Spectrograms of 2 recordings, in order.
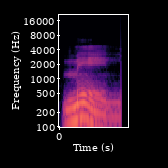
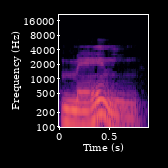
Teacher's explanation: Si nos fijamos, Menin tiene acento sobre la eta, que ustedes ven que es una, ya lo saben, es una vocal larga, y tiene ese acento circunflejo encima, indicándonos que de las dos E que son la eta, la primera parte es la que está acentuada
